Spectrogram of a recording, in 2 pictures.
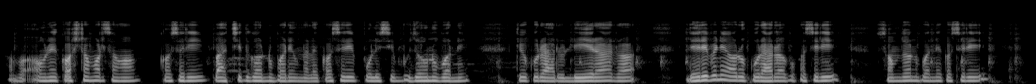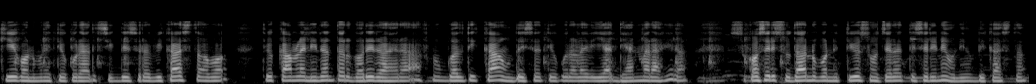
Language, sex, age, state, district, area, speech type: Nepali, male, 45-60, West Bengal, Darjeeling, rural, spontaneous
